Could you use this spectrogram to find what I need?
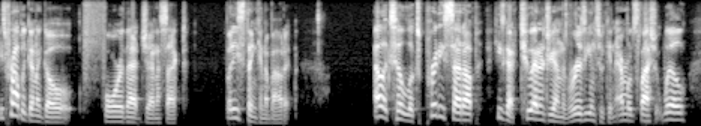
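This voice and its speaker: A man with a fairly high, fry-laden voice speaks at a very fast pace. His pitch swings very widely and his loudness shifts a lot. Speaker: Pokemon trading card game commentator. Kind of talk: sports-style game commentary.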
